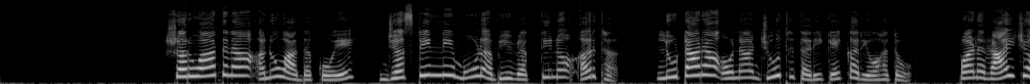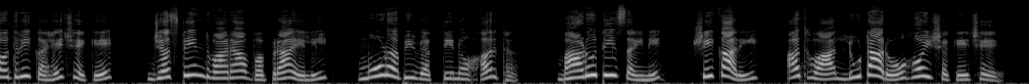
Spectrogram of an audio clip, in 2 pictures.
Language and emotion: Gujarati, neutral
